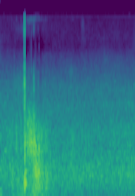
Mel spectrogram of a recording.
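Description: A single sharp crack of a cricket bat striking the ball, about a third of a second in. A short burst of noise follows, then steady low background noise from the ground.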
